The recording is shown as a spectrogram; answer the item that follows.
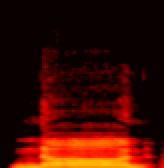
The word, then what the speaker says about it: naan: As in places like Pakistan, they pronounce it as nan. So it makes sense to spell it as it's pronounced, I guess.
